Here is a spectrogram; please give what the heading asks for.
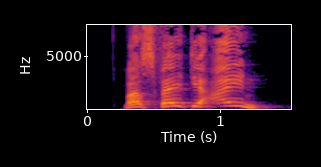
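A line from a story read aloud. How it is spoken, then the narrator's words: Called out. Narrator (German): ruft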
